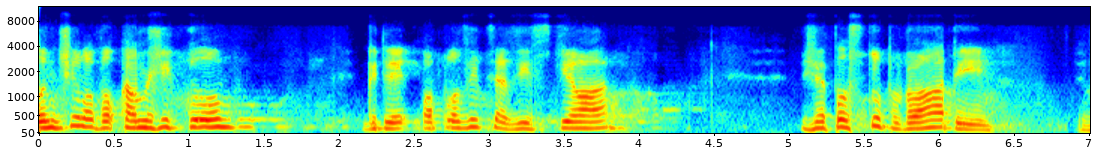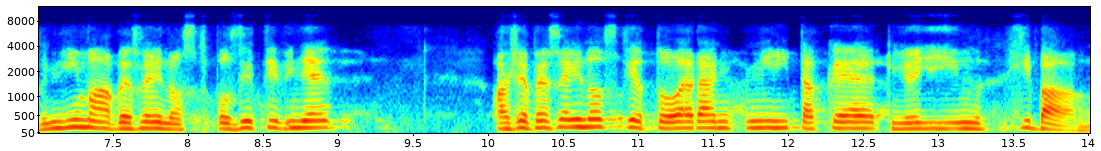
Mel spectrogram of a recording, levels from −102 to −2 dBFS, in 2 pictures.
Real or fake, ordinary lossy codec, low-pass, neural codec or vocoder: fake; Opus, 24 kbps; 7.2 kHz; codec, 16 kHz, 1 kbps, FreqCodec, larger model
